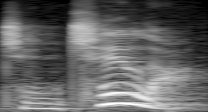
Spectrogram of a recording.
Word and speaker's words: chinchilla: l l a chinchilla how many syllables are there three syllables where is the stress yes it's on the second chinchilla chin chi the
